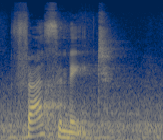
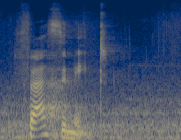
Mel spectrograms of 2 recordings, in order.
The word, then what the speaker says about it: fascinate: next letter is c c is generally silent when it comes with a combination of sc okay like this sc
